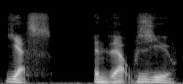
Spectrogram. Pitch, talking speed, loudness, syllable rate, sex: 105 Hz, 165 wpm, -20 LUFS, 3.8 syllables/s, male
